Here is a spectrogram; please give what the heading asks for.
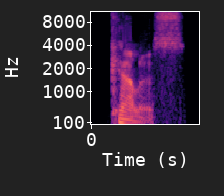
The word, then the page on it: callus: British English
